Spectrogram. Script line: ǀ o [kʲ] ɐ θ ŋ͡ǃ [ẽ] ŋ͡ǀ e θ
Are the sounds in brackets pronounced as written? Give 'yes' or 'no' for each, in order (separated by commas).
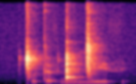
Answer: no, yes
